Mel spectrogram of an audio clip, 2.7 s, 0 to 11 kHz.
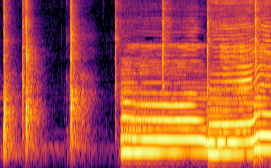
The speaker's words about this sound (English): We've got the metronome going. 2, ready, and. Alleluia. Alleluia. Clap. Alleluia. Alleluia. Clap. Now with notes. Alleluia. Alleluia. Clap.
